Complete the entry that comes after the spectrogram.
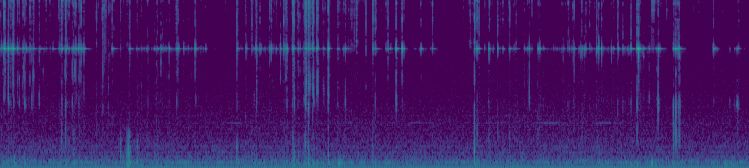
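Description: A small, hollow, empty clear hobnail-textured glass candle holder held in the palm is tapped and scratched with long gold metal filigree finger-jewelry claws, which also jingle. Quiet, bright glassy clinks and scratchy ticks overlap a thin, steady high ringing tone, with a brief lull near the middle before the tapping resumes.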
